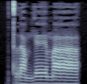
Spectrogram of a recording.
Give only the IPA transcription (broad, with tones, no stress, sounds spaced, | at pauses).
t r a˩˦ m j ɛː˧ m aː˧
